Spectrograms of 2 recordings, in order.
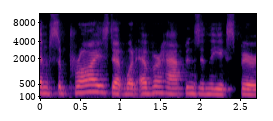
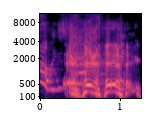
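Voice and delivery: louder, slow laughing no, exactly; 7 dB louder, slower than usual. Real, not acted. Host agreeing with guest, laughing.

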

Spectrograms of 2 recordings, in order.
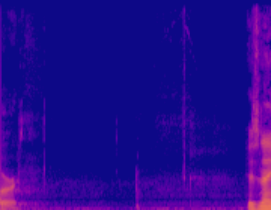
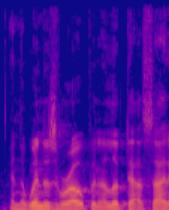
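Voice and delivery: usual speaking voice

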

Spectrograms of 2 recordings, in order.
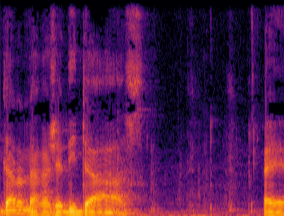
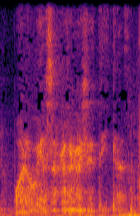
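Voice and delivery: hushed, hurried whisper; furtive whisper; 9 dB quieter, faster than usual. Acted. Moviegoer trying not to make noise in the cinema, furtive whisper. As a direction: whisper it as if sneaking out a snack. Acts out opening cookies quietly in cinema.

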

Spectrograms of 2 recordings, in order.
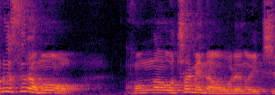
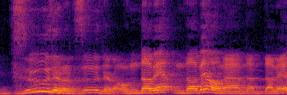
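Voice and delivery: exaggerated, loud Yamagata dialect; mock Yamagata dialect; 6 dB louder, faster than usual. Teasing a senior for slipping into hometown talk, mock Yamagata dialect. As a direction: mimic a thick Yamagata accent, bursting out louder. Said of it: "めちゃめちゃなまってんだぜ".

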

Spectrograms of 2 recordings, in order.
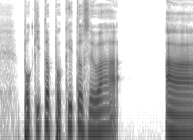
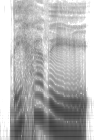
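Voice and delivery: ordinary talk

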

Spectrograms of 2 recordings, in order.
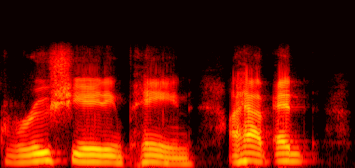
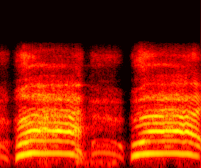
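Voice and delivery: imitated anime pain cry "ah, ah", much higher and louder; hammed-up straining cry like an anime fighter; Dragon Ball Z pain cry; 12 semitones higher, 6 dB louder than usual. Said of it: "it was almost like Dragon Ball Z".

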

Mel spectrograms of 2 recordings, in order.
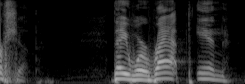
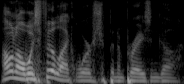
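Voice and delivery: quick aside; 4 semitones lower, 6 dB quieter, faster than usual. Shown as a demonstration. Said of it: "I'm gonna say it again".

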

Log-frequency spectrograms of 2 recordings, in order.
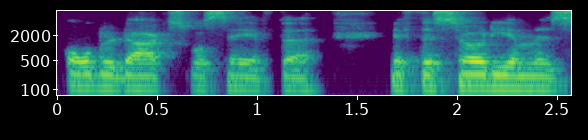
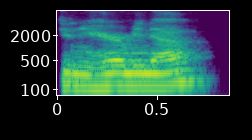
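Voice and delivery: louder, checking the line; speaking up; 2 semitones higher, 5 dB louder than usual. Real, not acted. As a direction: raise your voice over a bad connection. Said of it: "I'm not hearing you".

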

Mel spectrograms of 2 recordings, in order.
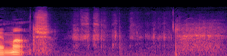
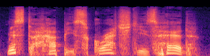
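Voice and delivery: ordinary delivery

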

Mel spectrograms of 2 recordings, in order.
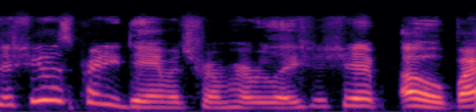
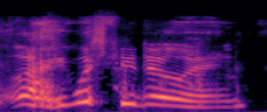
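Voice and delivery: loud, slow, laughing boss voice, pitched up; mock boss scolding; 5 semitones higher, 8 dB louder than usual. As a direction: ham up a bossy owner telling off a worker. [name] scolding [name] at work.

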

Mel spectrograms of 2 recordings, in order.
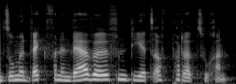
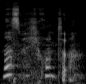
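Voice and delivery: gasping, higher whisper; breathless whisper; 13 semitones higher, 8 dB quieter than usual. A narrator's reading. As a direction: gasp it out weakly. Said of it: "keuchte Granger".

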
